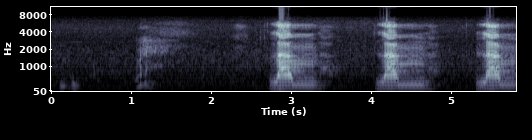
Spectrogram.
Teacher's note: লামটা হচ্ছে জিহ্বার আগা, তার উপরের তালুর সঙ্গে লাগায়া লাম।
